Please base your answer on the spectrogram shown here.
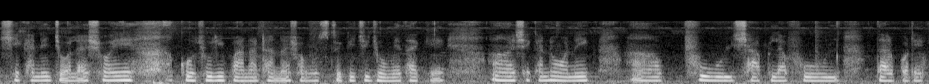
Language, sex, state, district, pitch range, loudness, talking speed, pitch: Bengali, female, West Bengal, North 24 Parganas, 165-185 Hz, -14 LUFS, 105 wpm, 175 Hz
